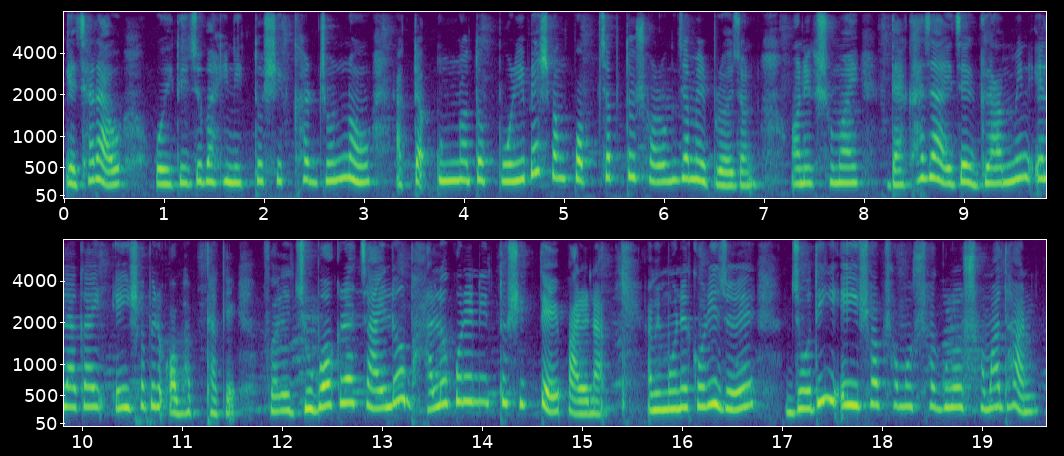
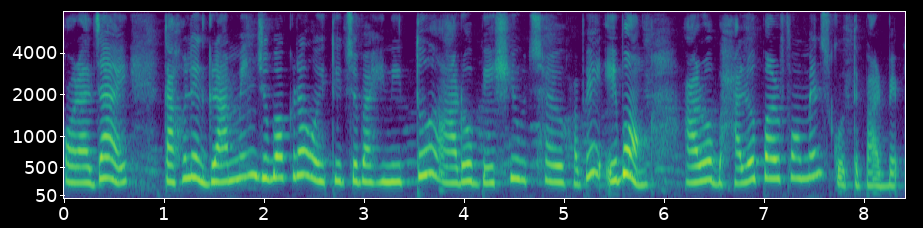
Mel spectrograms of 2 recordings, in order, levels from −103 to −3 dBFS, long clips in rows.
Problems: none marked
